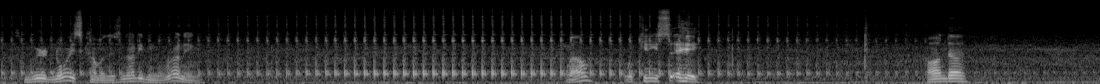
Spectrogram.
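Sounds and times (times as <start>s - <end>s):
rapid pulsing buzz from car: 0.0s - 11.0s.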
